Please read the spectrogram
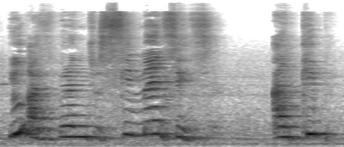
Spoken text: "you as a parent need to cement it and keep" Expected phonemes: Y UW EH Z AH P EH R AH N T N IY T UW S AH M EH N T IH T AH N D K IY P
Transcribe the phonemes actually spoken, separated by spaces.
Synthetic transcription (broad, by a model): Y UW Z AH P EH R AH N N IY T UW S AH M EH N T IH T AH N K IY P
